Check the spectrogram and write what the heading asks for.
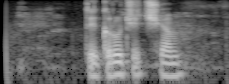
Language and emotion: Russian, neutral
